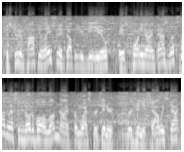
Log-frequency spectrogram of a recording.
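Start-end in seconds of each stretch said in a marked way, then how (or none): none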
